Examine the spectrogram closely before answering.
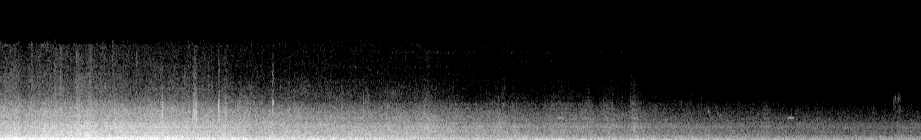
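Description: A freight train rumbles past on the rails and fades into the distance.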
